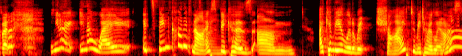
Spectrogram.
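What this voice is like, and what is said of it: Australian accent. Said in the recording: “I heard your accent ... my voice was a little unusual ... y'all's accent is amazing ... Australia is one of the best ones”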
